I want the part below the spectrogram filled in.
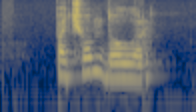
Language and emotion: Russian, neutral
